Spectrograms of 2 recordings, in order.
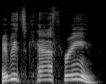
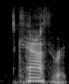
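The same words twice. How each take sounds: First: Catherine as "kath-REEN", pitched high; alternative pronunciation. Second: Catherine as "KATH-rin", falling; usual pronunciation. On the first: Host second-guessing an oddly spelled name, Catherine as "kath-reen", higher. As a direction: say Catherine with a long "ee" in the last syllable. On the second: Host deciding on a listener's name, Catherine as "KATH-rin", falling. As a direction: say Catherine with a short, weak last syllable. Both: Real, not acted. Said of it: "it's spelled all crazy".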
